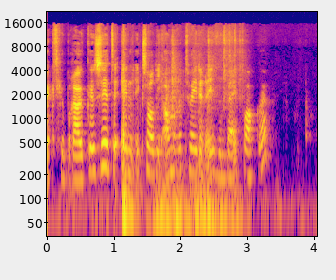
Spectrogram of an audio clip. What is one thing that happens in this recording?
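A plastic jar is set down on a table with a light knock.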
